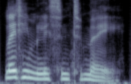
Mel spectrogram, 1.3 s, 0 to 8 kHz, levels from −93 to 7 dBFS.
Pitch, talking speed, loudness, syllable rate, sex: 180 Hz, 230 wpm, -17 LUFS, 5.3 syllables/s, female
